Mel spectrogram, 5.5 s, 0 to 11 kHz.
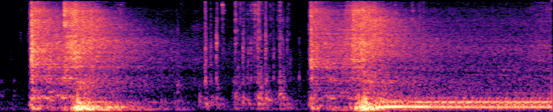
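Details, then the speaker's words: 1965 Ford Mustang convertible, early build, 289 V8, automatic: cranks and fires, fades, then catches on a second crank into a smooth, deep, throaty high idle with a nice rumble; healthy. "Great sounding 289, nice little rumble to it, deep throaty sound. You're off the high idle there."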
